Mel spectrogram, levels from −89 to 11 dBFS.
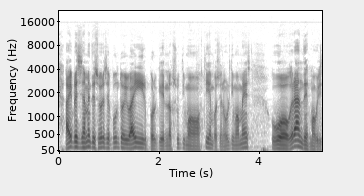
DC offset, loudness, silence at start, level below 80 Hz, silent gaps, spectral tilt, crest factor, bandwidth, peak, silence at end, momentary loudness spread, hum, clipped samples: under 0.1%; -24 LUFS; 0 s; -54 dBFS; none; -5.5 dB/octave; 22 dB; 16.5 kHz; -4 dBFS; 0 s; 12 LU; none; under 0.1%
